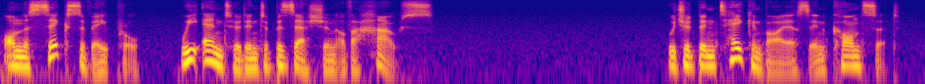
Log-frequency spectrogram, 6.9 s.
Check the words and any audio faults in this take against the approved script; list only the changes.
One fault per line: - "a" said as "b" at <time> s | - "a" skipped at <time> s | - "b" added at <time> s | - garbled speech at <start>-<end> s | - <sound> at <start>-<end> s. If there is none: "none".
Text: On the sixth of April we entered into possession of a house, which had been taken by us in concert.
none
